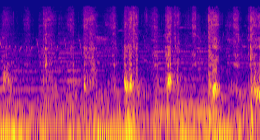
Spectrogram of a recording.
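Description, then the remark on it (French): A carpenter's hand plane scraping along an oak door in repeated rasping strokes, roughly every half second, each ending in a brief squeak, over a steady low-pitched drone. “du menuisier qui rabote une porte de chêne”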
